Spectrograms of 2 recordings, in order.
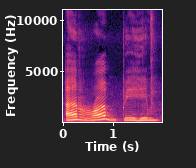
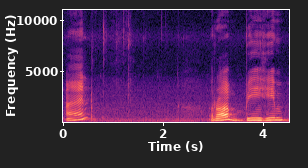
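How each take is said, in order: First: The n merges into the r without nasal hum. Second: The n is kept separate before the r.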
